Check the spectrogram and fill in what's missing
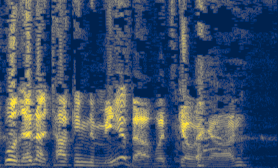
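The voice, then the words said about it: Impression of Bill Willingham. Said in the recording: “that's a pretty good impression of Bill Willingham.”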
